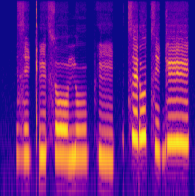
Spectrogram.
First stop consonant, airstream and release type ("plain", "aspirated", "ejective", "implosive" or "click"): ejective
